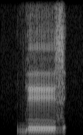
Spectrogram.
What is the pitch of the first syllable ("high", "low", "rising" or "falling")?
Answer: low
